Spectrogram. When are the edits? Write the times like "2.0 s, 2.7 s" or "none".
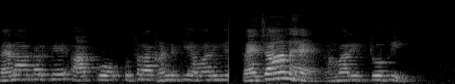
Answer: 2.2 s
